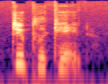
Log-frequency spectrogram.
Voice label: "duplicate", us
